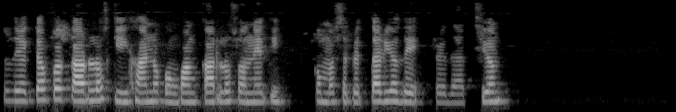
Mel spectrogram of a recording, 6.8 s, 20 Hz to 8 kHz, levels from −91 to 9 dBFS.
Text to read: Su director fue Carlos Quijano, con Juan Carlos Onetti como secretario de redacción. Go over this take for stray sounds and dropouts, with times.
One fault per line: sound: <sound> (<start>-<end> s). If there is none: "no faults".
no faults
